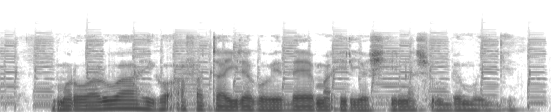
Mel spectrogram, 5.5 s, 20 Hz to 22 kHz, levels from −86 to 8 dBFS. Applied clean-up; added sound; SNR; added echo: none; Guitar; 19 dB; none.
